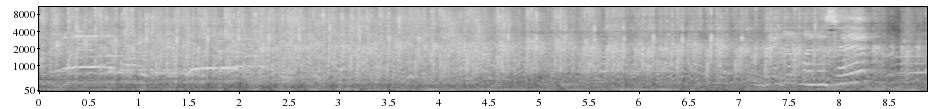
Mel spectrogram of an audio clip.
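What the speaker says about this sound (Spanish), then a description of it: "un fuerte aplauso para Biosón" Sustained, dense applause from a large audience at a rondalla contest award ceremony in Xalapa fills the whole stretch, with an announcer's amplified voice speaking over the clapping.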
